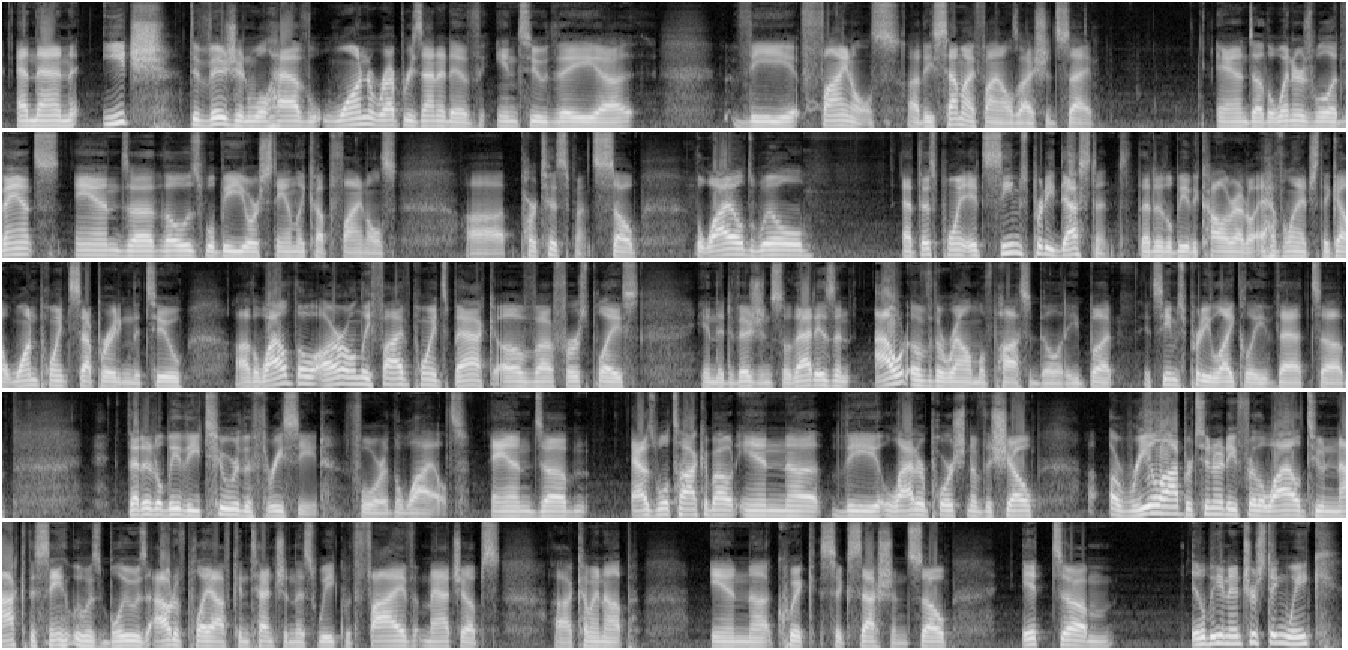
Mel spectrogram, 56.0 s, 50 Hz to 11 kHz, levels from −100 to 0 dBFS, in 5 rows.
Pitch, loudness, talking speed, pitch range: 125 Hz, -16 LUFS, 165 wpm, 115-140 Hz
